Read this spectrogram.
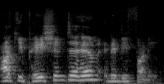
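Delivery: ordinary delivery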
